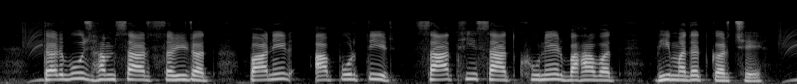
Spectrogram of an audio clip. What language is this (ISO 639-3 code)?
mag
